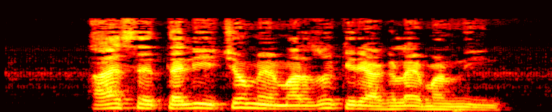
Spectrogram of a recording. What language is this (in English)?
Kohistani Shina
